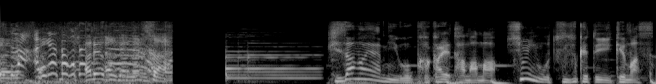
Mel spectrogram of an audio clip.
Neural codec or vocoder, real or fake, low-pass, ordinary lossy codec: codec, 16 kHz, 4 kbps, X-Codec, HuBERT features, trained on balanced general audio; fake; none; none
